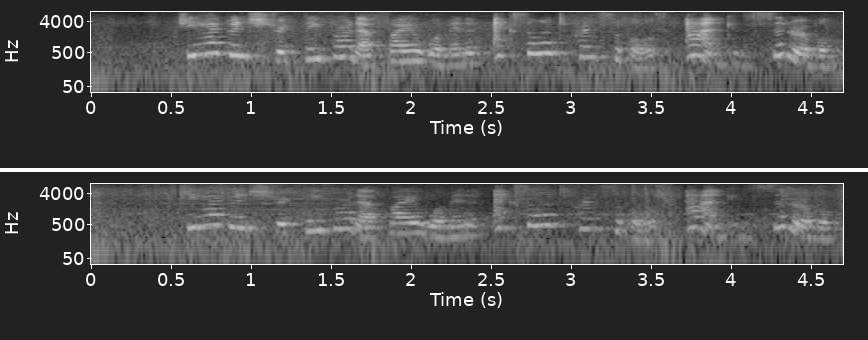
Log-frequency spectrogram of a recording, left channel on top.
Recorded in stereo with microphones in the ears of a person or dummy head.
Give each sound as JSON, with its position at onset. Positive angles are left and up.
{"t": 0.6, "sound": "a woman speaking", "side_deg": 45, "distance_m": 1.5}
